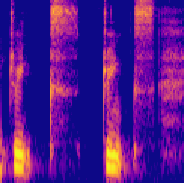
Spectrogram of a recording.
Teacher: You'll hear the S more than releasing the K.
